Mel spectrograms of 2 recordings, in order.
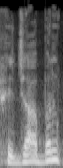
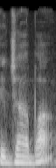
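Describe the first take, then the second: First: The word ends with an -an sound. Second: The word ends with a long a vowel. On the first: The reader continues without stopping. "इसे हिजाबन पढ़ेंगे" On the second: The reader stops at this word. "वफ़ की सूरत में हिजाबा पढ़ा जाएगा"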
